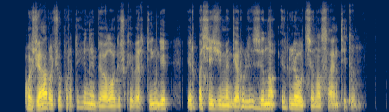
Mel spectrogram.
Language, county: Lithuanian, Alytus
